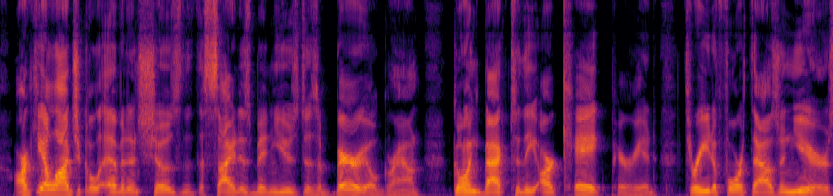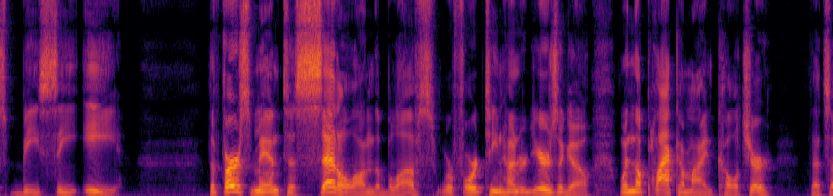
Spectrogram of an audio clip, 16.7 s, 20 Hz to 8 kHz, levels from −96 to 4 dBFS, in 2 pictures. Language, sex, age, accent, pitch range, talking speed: English, male, 50-69, American, 90-130 Hz, 150 wpm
